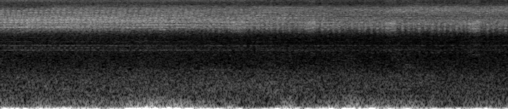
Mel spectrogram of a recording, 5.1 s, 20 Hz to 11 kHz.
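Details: Cicadas in summer, recorded at 1 PM on 28 July 2021 on a residential hillside in Nisshin, about 20 km from downtown Nagoya, Japan. A dense, even, high-pitched drone continues over a murmur of low street sounds.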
